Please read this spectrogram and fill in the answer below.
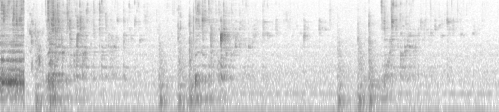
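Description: Melted soy wax running from a wax melter's tap into a metal pouring pitcher cuts off suddenly about a third of a second in. It is followed by a few faint drips and small clinks into the pitcher.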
